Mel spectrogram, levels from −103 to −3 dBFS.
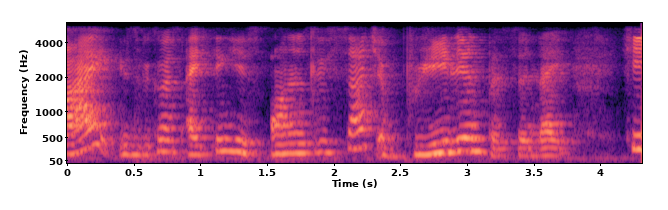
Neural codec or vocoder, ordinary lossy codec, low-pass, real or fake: none; none; 5.4 kHz; real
